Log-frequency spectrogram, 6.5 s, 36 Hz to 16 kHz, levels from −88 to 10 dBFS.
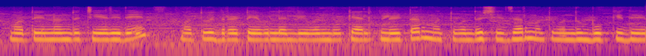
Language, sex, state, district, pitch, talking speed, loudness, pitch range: Kannada, female, Karnataka, Bidar, 220 Hz, 150 wpm, -14 LUFS, 215-225 Hz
